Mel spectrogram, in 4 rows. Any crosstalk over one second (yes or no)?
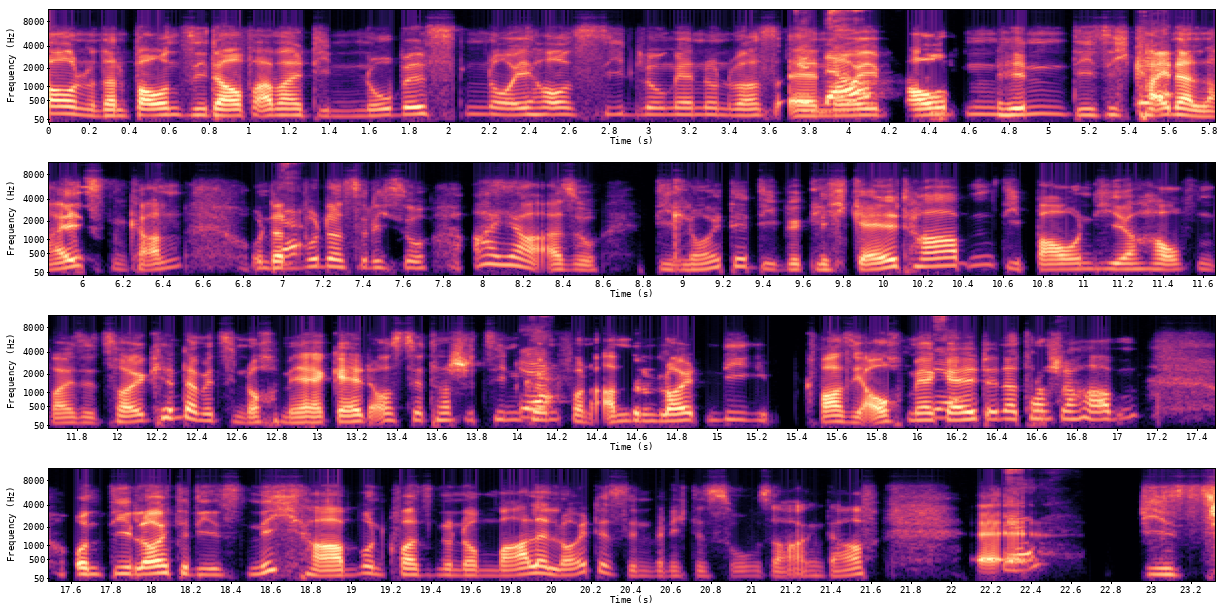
no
